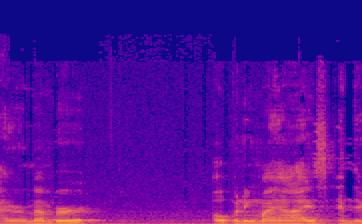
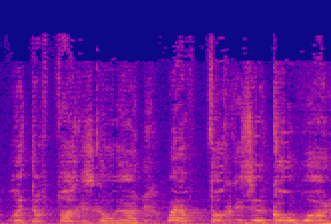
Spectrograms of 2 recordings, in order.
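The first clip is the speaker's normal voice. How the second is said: retold yelling; 10 semitones higher, 4 dB quieter, faster than usual. Man waking in a cold shower, high mock yelling. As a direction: squeal the complaint as a held-back yell. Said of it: "I was yelling at everybody".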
